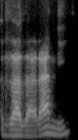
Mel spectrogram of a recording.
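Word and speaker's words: राधारानी: difícil en sánscrito porque se combina una consonante de DH, o sea que se tiene que pronunciar la H muy suave. Todas las vocales tienen un alargamiento, ¿no?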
